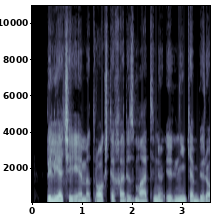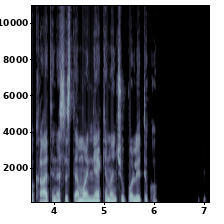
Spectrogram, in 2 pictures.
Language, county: Lithuanian, Vilnius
